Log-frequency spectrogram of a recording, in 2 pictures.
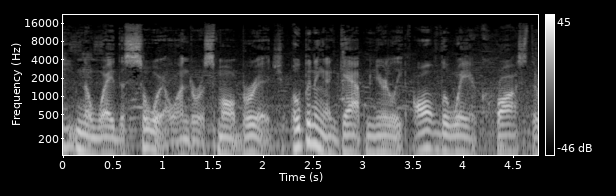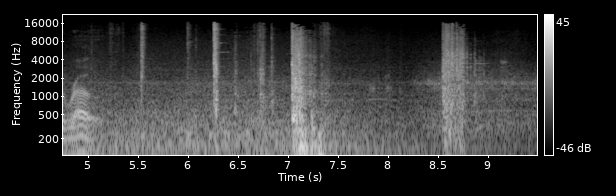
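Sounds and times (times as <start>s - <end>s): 
speech: 0.0s - 5.4s
car engine rumbling on a mountain road: 0.0s - 9.4s
car door clunking open with a rattling thump: 5.4s - 7.5s.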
